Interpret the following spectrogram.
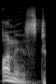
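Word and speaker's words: honest: কারণটা কি, দেখো অনেস্ট যদিও এইচ অর্থাৎ কনসোনেন্ট দিয়ে শুরু, তবুও এদের উচ্চারণটা দেখো অনেস্ট, মানে ভাওয়েল দিয়ে অ্যাকচুয়ালি প্রোনাউন্সিয়েশনটা ভাওয়েল দিয়ে শুরু হচ্ছে দেখো অনেস্ট, তাই এখানে আমরা অ্যান বসাচ্ছি।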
